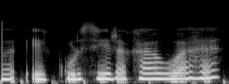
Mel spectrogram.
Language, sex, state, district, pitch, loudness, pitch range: Hindi, female, Jharkhand, Palamu, 255 Hz, -11 LUFS, 245-270 Hz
